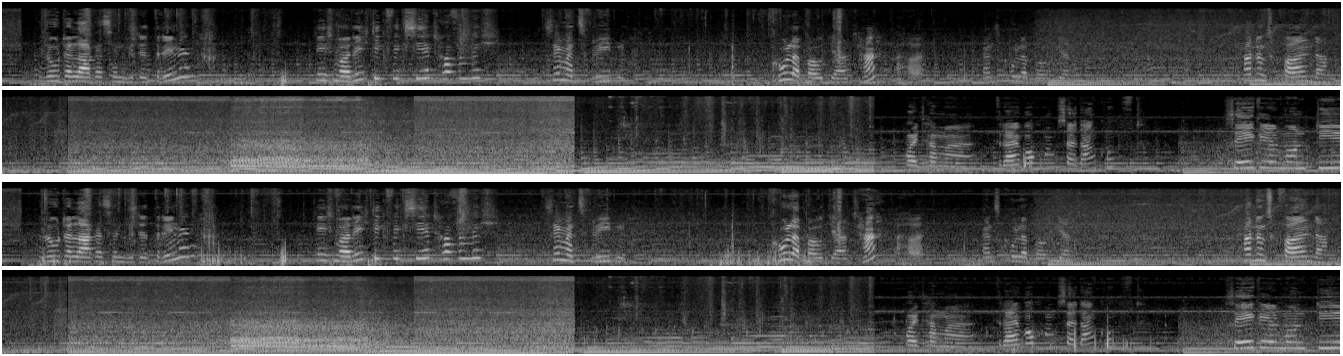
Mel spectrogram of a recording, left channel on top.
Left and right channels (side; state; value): both; normal; correlation 0.56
